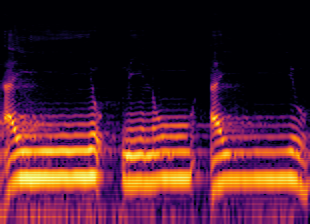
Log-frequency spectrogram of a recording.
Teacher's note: Masuk dan didengungkan. Masuk ke huruf ya tanpa bunyi nun dan juga di didengungkan. · Kemudian ayyuminu, ini nun sukun bertemu ya. Nah, dibaca idgham bi gunnah, masuk dan didengungkan, masuk ke huruf ya tanpa bunyi nun dan juga didengungkan. Ayyuminu, hamzah sukun sebagaimana yang tadi kami ingatkan, dikuatkan ya. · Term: idgham bighunah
